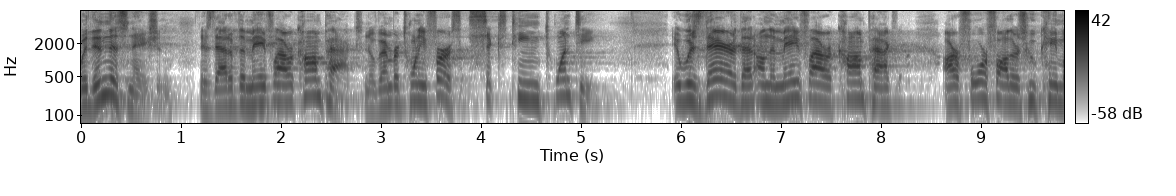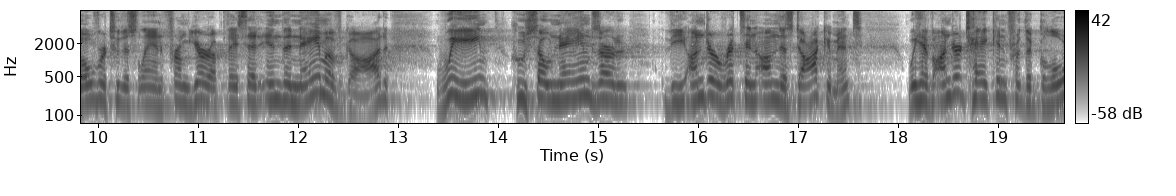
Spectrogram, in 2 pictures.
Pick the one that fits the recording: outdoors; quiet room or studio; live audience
live audience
